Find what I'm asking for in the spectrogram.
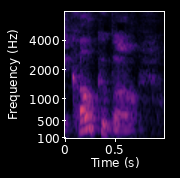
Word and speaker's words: Chocobo: Yeah, my argument was, my name is spelt. I say, so I would say Kokobo. But chocolate is spelt C-H-O, yeah. – So I can see why people would say chocobo. It's wrong. Completely wrong. It's Kokobo. It always has been. It always will be.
